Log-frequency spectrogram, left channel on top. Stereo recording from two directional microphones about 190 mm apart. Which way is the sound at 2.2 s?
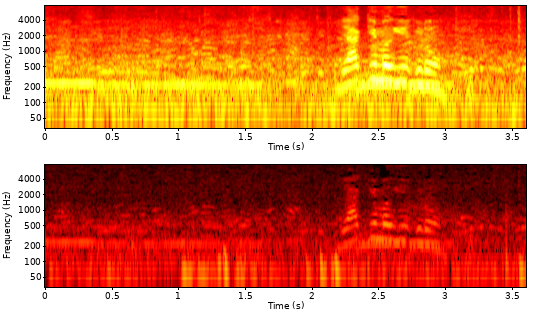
20° left (ahead or behind).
